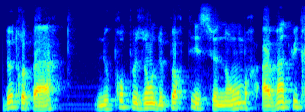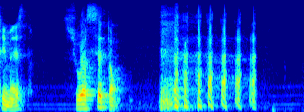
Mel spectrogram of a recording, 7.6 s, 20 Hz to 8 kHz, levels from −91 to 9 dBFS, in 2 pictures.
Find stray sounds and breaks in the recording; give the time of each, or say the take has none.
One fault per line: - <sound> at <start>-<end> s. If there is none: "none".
- laugh at 5.8-7.0 s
